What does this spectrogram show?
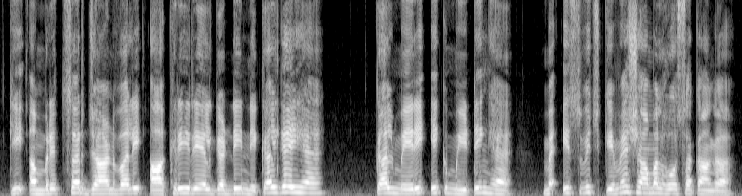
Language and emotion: Punjabi, fearful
